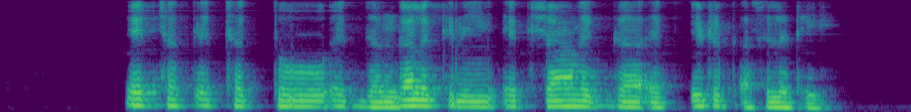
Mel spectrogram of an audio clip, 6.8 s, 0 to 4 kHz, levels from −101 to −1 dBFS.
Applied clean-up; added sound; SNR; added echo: neural mask model DeepFilterNet 3.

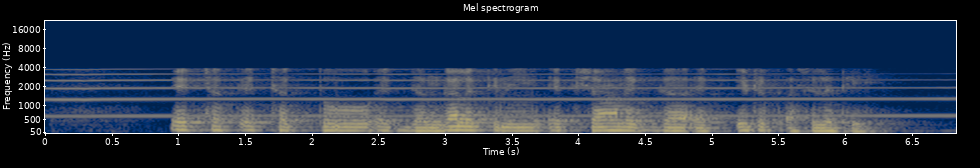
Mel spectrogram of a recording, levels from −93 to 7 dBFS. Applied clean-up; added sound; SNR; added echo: none; Trumpet; 17 dB; reverberation time 0.7 s.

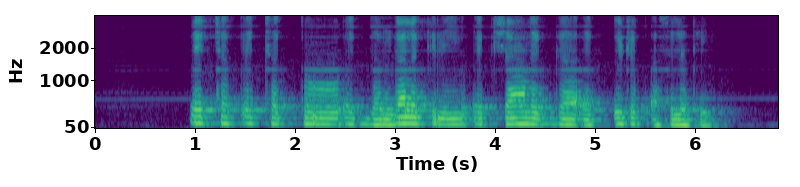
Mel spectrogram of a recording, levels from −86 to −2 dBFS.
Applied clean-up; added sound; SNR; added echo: neural separator model SepFormer DNS4.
